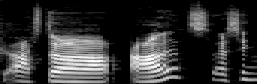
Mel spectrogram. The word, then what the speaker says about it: Arles: No, it was like after Arles, I think it's a town called. I don't know if I pronounce it right. Yeah, Arles.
